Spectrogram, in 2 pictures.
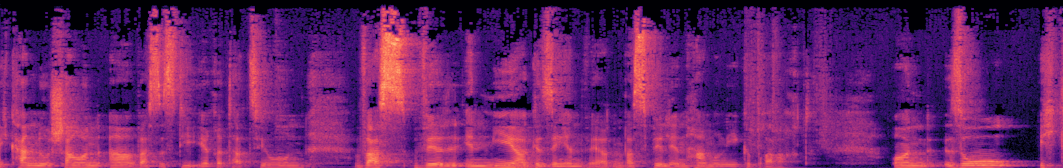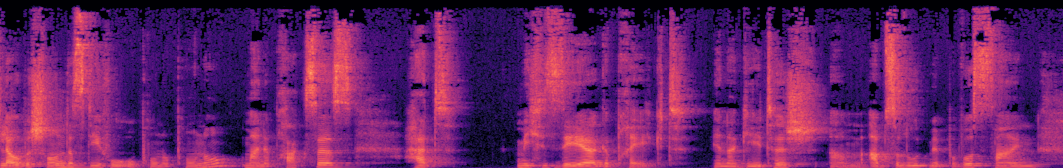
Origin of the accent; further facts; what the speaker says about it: Upper Midwest, United States; German is a second language; moved away as an adult; now in Germany; ich bin Amerikanerin und ähm, bin aufgewachsen im Nord-Midwest von den Vereinigten Staaten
